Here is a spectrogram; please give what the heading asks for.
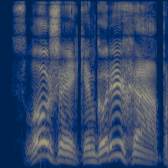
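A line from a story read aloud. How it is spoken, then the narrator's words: Roar, bear. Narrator (Russian): проревел медведь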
